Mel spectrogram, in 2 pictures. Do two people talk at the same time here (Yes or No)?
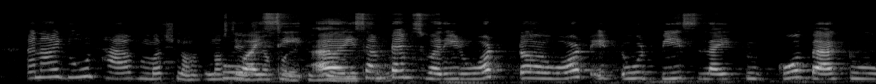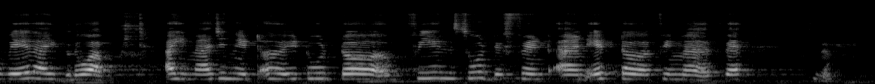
Yes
